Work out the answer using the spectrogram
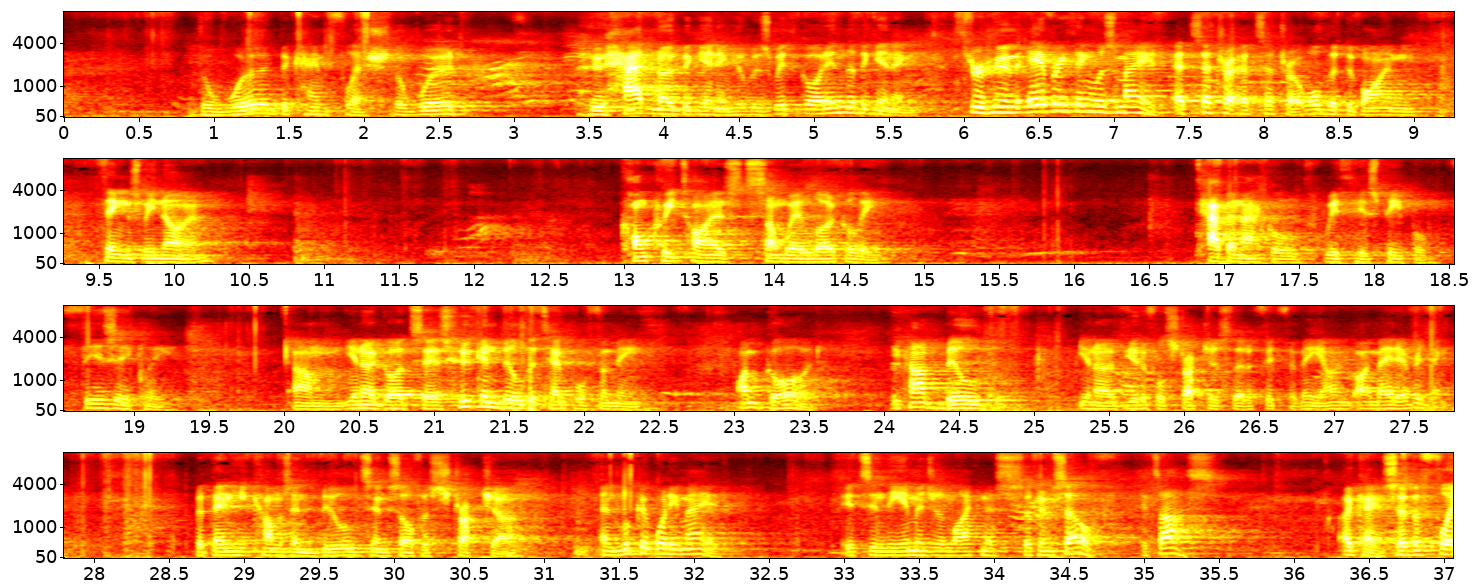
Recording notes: Homily for Ascension Sunday, delivered in St Peter Chanel Church, Tannum Sands, Qld.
